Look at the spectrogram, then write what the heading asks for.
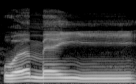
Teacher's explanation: Idgham itu artinya yaitu memasukkan huruf nun yang mati ini dimasukkan ke huruf yang ya ini sehingga menjadi satu huruf yang bertasdid itu namanya idgham atau arti yang lain itu menyatu. Jadi cara bacanya huruf nun yang mati ini langsung menyatu ke huruf ya. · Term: idgham bi gunnah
